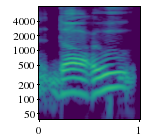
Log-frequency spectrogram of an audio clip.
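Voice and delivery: "داعون" very slow, split into separate sounds; sounded out. Shown as a demonstration. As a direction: stretch "داعون" out piece by piece.

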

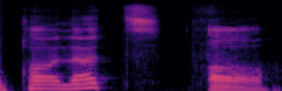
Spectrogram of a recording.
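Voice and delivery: قالت آ split as "qālat, ā"; unlinked silent t. Shown as a demonstration. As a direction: stop on the t of قالت, then a separate آ. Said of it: "تا ساکنه".

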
